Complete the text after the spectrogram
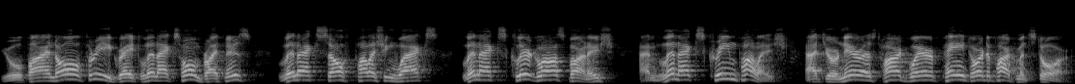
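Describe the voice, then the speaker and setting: A man's voice: sits high, big pitch swings, unhurried, few pauses, lo-fi sound. A man with an American accent announcing in a polished, emphatic 1940s radio sponsor style, on an old broadcast recording.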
